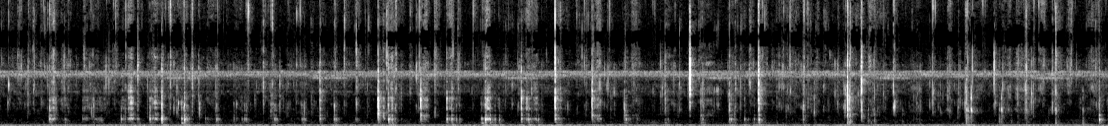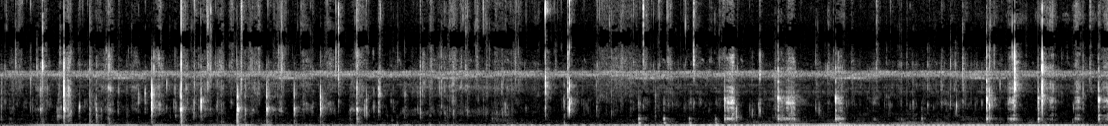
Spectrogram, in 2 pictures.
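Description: A cat eating wet canned food from a ceramic dish: quick, irregular chewing clicks.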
